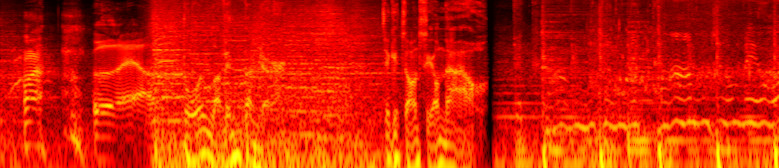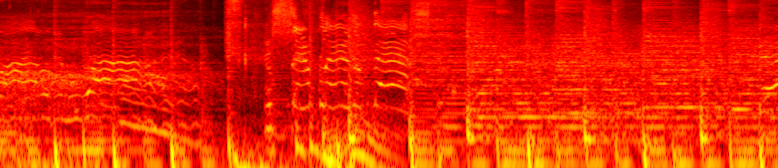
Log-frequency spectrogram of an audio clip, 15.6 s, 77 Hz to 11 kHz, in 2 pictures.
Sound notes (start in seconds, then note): 0.1 laughing, retching; 10.8 click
